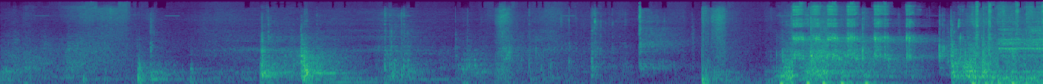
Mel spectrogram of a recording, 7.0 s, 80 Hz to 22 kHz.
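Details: 1972 Honda CT70 with bogging problem, timing checked against F mark: ragged uneven bursts that stumble and surge as throttle is blipped; ignition firing about half an inch late, retarded timing, fix by adjusting points gap.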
